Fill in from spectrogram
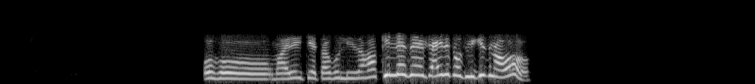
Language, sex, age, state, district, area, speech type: Dogri, male, 18-30, Jammu and Kashmir, Reasi, rural, conversation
